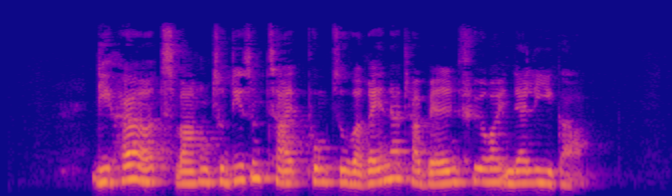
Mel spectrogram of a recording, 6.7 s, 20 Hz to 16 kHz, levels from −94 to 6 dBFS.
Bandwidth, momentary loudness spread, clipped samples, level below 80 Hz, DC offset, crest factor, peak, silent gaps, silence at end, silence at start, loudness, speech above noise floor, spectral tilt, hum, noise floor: 10.5 kHz; 6 LU; under 0.1%; -80 dBFS; under 0.1%; 20 dB; -8 dBFS; none; 0.9 s; 0.9 s; -26 LUFS; 52 dB; -6.5 dB/octave; none; -77 dBFS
